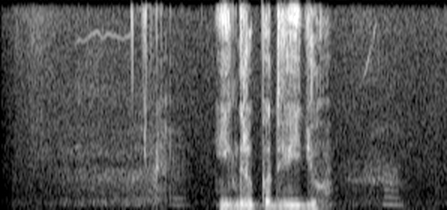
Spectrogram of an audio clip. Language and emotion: Russian, neutral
